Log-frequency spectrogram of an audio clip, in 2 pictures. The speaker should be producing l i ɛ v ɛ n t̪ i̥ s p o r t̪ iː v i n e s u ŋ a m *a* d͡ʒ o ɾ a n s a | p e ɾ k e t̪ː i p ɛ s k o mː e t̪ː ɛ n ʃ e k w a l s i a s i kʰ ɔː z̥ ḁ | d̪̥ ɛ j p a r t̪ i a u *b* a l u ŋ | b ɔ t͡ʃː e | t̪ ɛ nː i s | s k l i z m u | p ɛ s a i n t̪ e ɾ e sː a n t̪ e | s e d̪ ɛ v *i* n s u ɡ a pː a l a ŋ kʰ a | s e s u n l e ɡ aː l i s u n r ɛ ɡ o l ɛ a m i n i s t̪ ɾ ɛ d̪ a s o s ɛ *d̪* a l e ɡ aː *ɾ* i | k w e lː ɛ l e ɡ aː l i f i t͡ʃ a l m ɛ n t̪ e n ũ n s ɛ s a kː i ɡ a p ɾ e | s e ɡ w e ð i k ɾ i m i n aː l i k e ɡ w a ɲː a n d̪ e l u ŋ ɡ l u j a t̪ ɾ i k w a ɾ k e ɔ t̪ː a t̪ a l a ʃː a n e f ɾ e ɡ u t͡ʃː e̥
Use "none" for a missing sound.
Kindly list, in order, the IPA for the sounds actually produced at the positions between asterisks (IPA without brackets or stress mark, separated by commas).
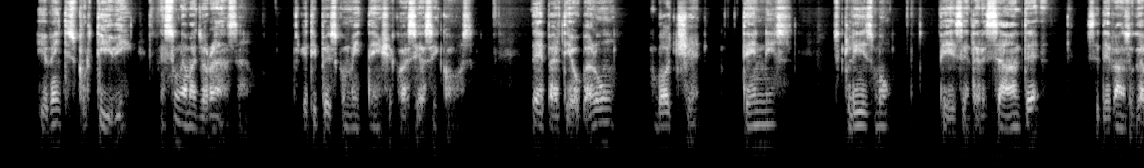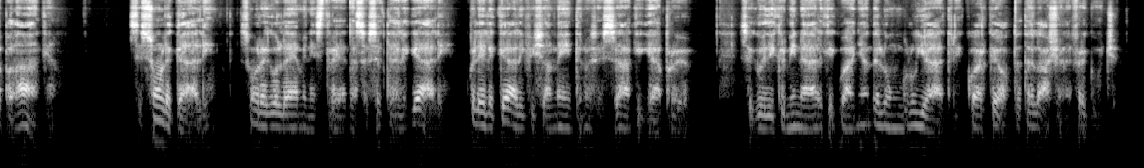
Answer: a, b, a, t̪, l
